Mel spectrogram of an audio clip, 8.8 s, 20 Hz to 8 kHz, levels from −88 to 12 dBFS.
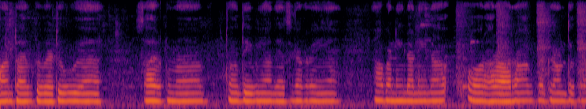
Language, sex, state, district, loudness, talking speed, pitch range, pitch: Hindi, male, Chhattisgarh, Sukma, -28 LUFS, 145 wpm, 170-180 Hz, 175 Hz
